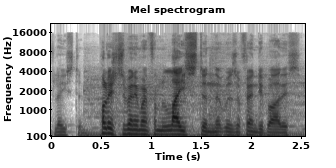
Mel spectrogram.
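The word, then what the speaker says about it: Leiston: previous video as well leeston is actually layston you know what deep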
